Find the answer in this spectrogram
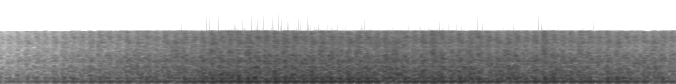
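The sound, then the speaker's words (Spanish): An old car engine idles steadily, a low rumbling drone with a faint rough knock, holding a constant level throughout with no voices. “Al día siguiente, fue al pueblo en su viejo coche, con el maletero lleno de cajas de frutos de zapato.”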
